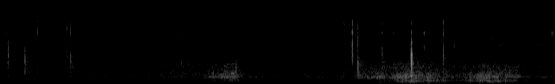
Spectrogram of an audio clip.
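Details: Pet bunny with a wriggling nose makes soft crackling noises like a fire: faint dry clicks and crunchy ticks in scattered bursts, clustered near the start and again in the second half, in a quiet indoor room.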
